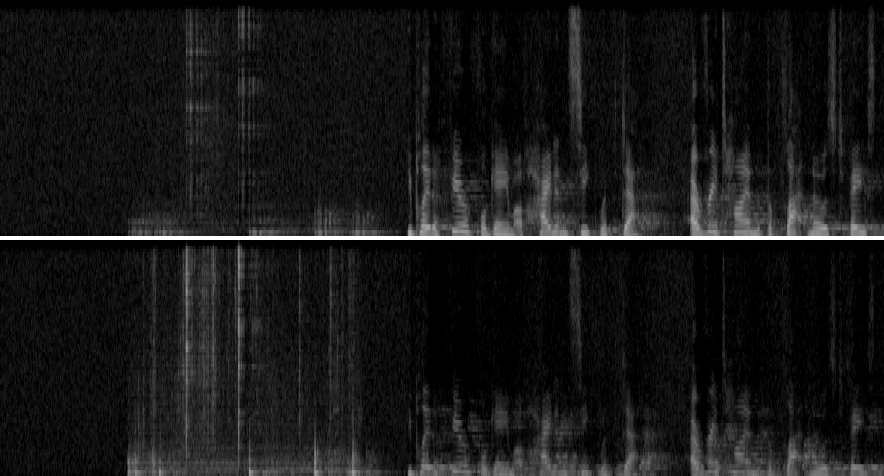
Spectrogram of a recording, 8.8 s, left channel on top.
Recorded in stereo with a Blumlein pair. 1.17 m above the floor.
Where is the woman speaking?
25° left, 1.2 m.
